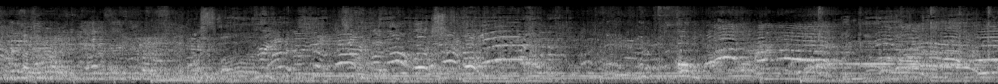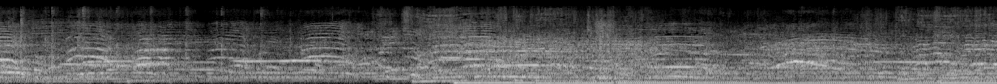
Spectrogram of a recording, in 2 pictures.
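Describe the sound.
A crowd shouts and cheers at a church tug of war match between a worship team and an under-18 team. Excited voices and children's shouts blend continuously over a low steady hum.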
